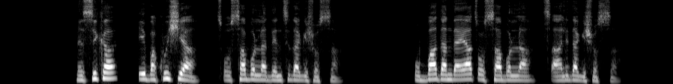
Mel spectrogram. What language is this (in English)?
Gofa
